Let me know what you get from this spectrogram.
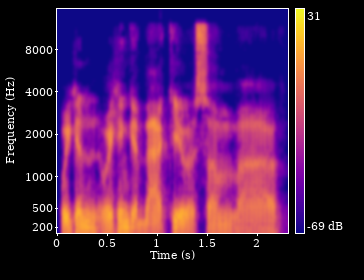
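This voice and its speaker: A man who runs motorcycle tours, speaking as a podcast guest in a halting, rambling way with many restarts. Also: sits low, no room sound. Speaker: motorcycle tour operator, guest. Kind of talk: casual interview.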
